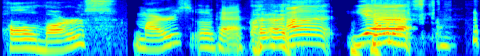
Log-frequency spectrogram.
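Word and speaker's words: Paul Magrs: Doctor Who in Wonderland by Paul Magers, a novel involving Lewis Carroll and Alice's Wonderland. I think because it's Welsh, it's pronounced Paul Mars.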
